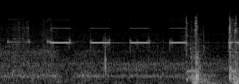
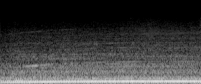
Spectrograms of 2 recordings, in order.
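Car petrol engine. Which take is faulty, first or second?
first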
